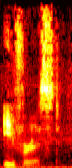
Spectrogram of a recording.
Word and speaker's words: Everest: Everest you're still wrong the British surveyor-general of India for whom the mountain was named pronounced his name as George Everest I told you Everest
